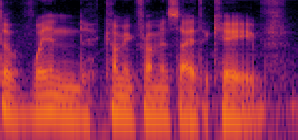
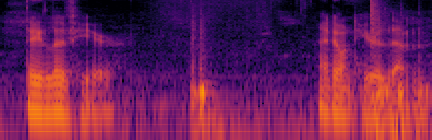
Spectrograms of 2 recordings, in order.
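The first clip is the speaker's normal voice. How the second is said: deep, low voice; 3 dB quieter than usual. A voice in the caves answers the travelers, deep from the darkness. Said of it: "deep voice from deep in the darkness".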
